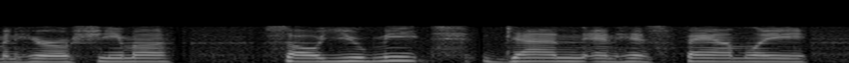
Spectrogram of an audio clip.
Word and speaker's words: Gen: And I guess it's pronounced Gen, like Ken.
